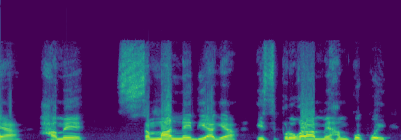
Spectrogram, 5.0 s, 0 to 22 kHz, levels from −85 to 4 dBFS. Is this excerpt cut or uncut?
uncut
